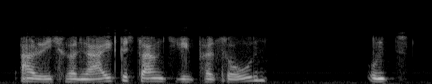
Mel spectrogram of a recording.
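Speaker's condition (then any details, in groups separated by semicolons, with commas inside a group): Oral cavity cancer, partial glossectomy; oral cavity cancer diagnosed 2 years ago at about 56, half of tongue removed, neck opened surgically, tracheotomy; torn diaphragm, cannot breathe properly, not expected to improve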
